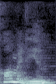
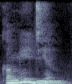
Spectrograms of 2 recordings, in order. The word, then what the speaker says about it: comedian: It's not comedian, it is comedian, comedian.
